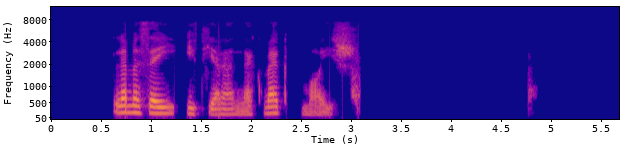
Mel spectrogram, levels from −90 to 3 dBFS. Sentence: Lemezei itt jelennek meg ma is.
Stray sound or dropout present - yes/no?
no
